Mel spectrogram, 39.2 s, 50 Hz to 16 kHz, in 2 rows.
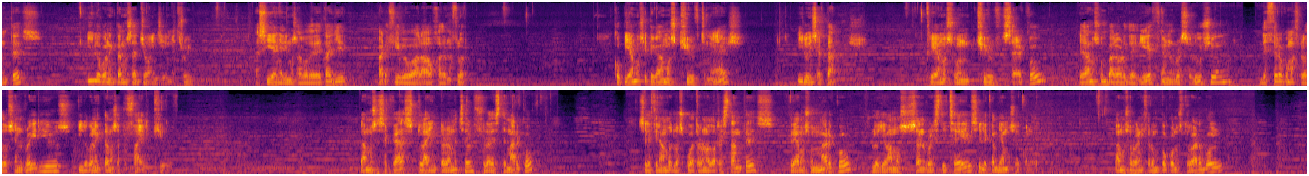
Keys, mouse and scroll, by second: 10.3 ctrl+c, 10.8 ctrl+v, 13.7 ctrl+shift+a, 14.0-15.1 typing, 15.3 Return, 17.6-19.0 typing, 31.3 ctrl+j, 31.9 F2, 32.3-33.6 typing, 33.7 Return.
